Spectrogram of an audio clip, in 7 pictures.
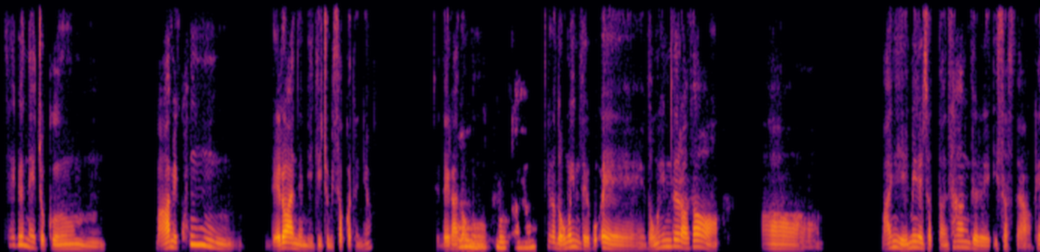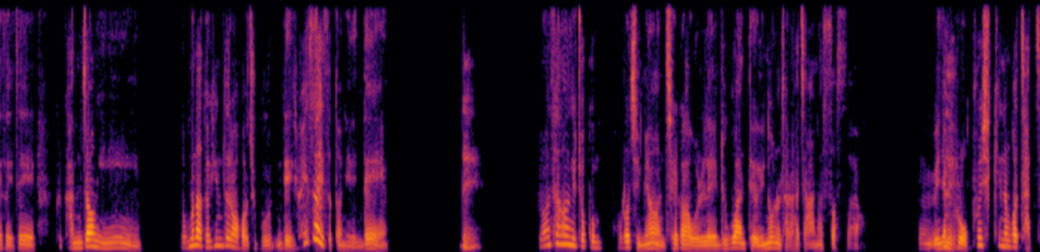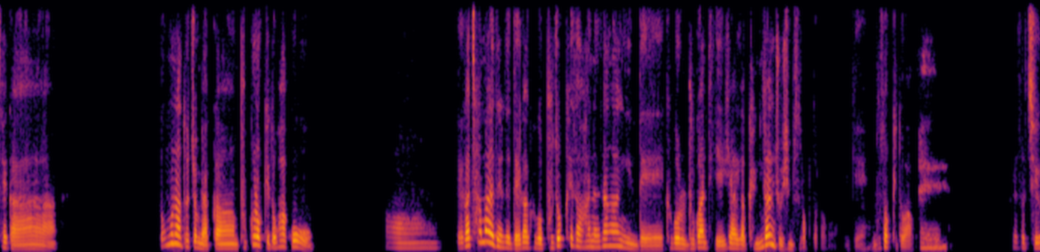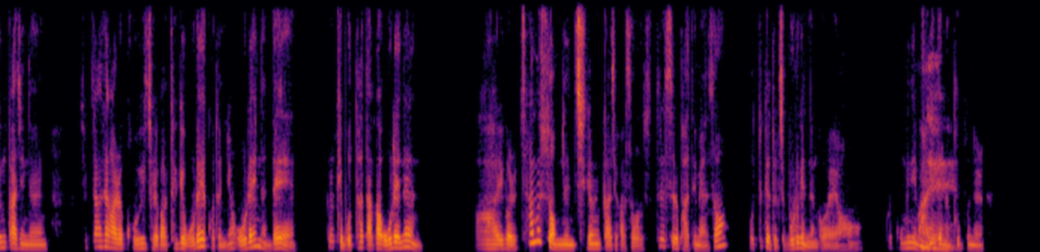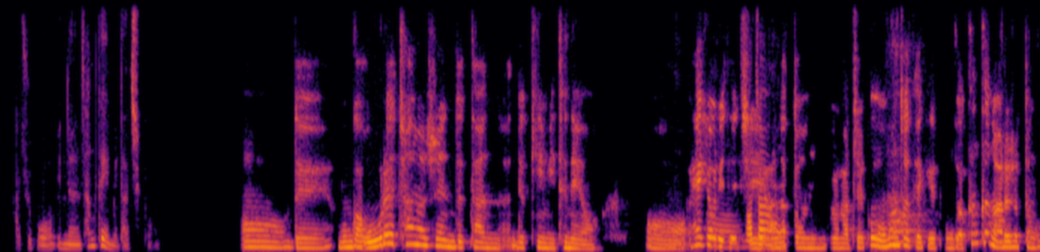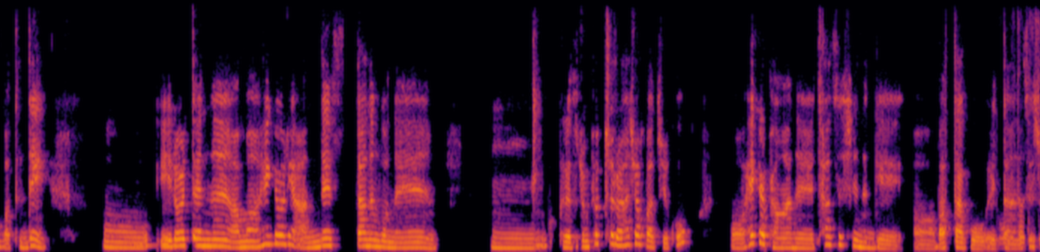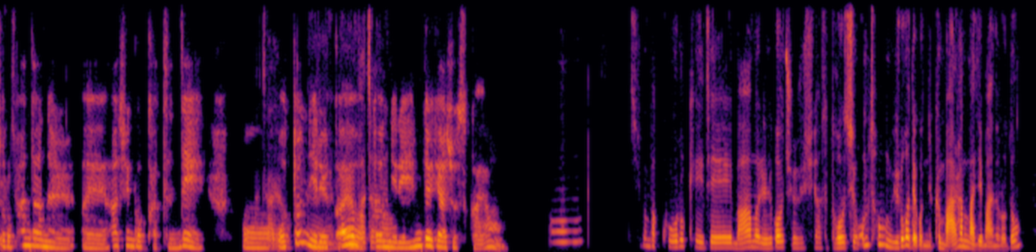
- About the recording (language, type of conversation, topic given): Korean, advice, 피드백을 더 잘 받아들이고 성장 계획을 세우려면 어떻게 해야 하나요?
- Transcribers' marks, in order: other background noise; gasp; lip smack; tapping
